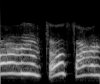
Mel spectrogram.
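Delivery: play-acted, very high, loud, tearful blubbering. Retelling an apology made while blowing her nose into the microphone, retelling a tearful apology. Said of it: "blowing my nose into the microphone".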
